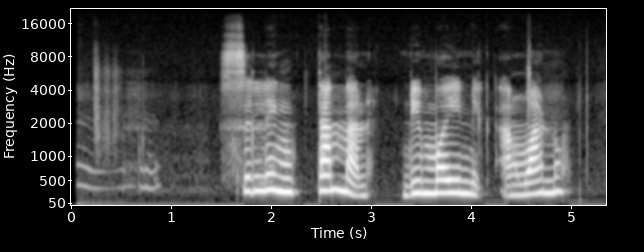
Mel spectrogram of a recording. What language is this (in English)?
Kalenjin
